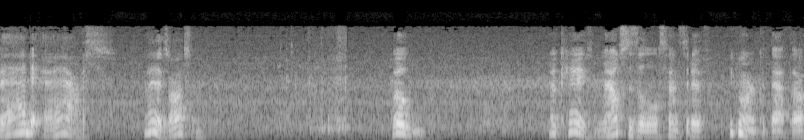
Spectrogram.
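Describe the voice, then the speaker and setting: Delivery moves at a moderate pace with long, frequent pauses. Noticeable background noise runs underneath. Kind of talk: casual gameplay commentary.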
